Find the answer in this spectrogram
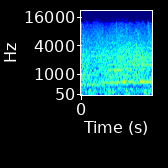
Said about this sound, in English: Crowd getting into it here inside the Magic box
